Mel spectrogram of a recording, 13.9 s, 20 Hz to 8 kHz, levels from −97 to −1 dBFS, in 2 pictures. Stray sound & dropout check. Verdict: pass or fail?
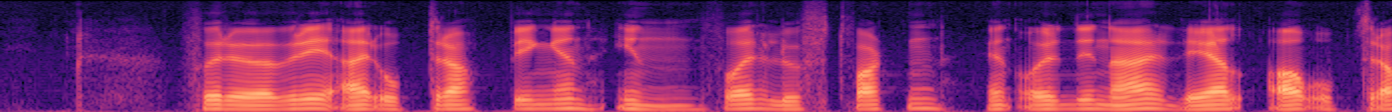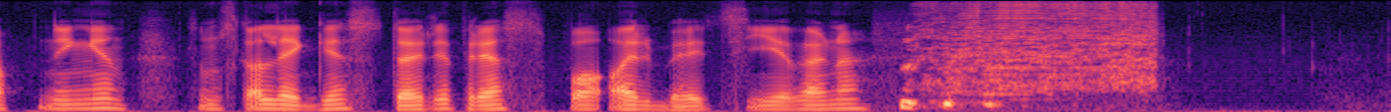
fail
